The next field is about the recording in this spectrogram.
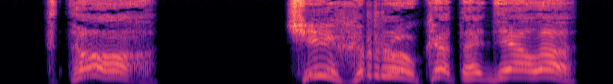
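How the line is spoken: Shout. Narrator (Russian): выкрикнул тот

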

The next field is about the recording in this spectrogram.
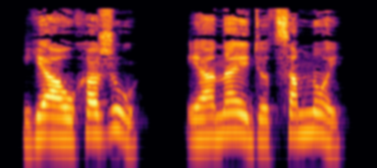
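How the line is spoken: Calm firm voice. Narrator (Russian): спокойным, твердым голосом проговорил Маран

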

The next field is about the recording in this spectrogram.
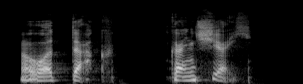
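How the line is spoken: Moaned. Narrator (Russian): простонал

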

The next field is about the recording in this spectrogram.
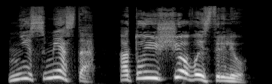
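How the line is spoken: Yelled. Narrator (Russian): завопила вихрастая Санда

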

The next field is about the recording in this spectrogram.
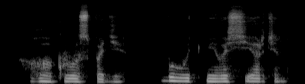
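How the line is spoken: Desperate whisper. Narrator (Russian): В отчаянии прошептала она

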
